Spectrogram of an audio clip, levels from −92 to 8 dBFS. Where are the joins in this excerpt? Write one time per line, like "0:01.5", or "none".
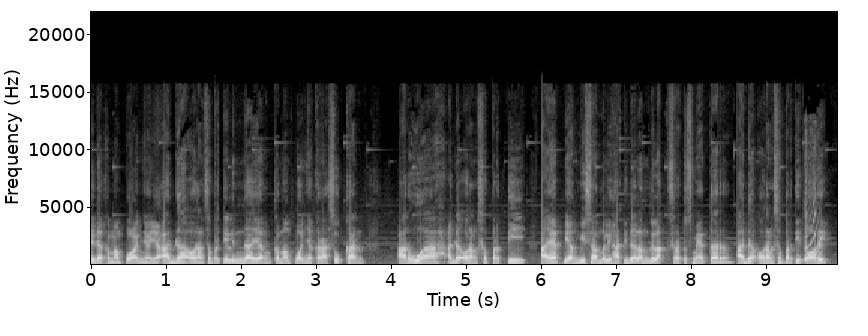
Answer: none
